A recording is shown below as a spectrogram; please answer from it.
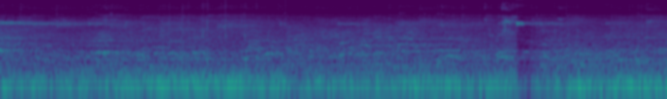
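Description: Basketball bouncing on a hardwood gym floor as a player dribbles at the free-throw line, over steady chatter of spectators and players. There is a brief dropout about eight seconds in.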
